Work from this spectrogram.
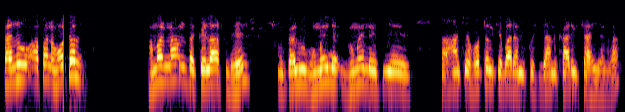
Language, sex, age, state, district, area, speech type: Maithili, male, 30-45, Bihar, Supaul, rural, conversation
